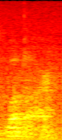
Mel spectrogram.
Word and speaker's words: WBAR: as you've been here has it been pronounced wobar yeah okay it's funny i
